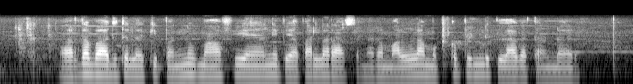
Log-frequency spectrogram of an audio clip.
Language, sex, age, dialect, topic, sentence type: Telugu, male, 18-24, Southern, banking, statement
